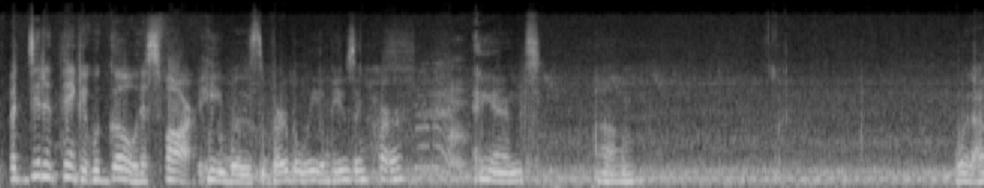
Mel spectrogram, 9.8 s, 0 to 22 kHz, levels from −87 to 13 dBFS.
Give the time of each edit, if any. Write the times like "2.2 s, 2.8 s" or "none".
8.7 s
